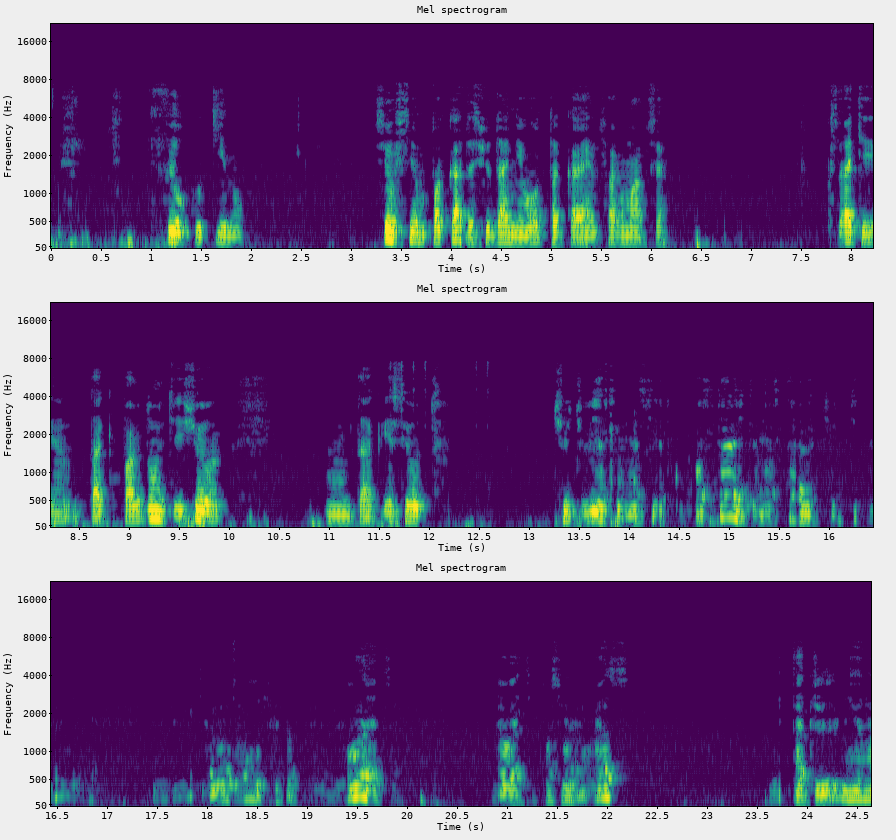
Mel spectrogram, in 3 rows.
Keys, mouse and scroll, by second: 2.7 space, 7.7 click, 9.3-10.4 scroll down 7, 10.4-10.7 scroll up 1, 11.6 click, 11.9 click, 12.5 click, 13.7 space.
